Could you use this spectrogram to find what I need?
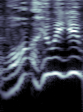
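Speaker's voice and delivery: jumps high in disbelief; mock shocked "who are you"; baffled stranger. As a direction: play the startled stranger in the elevator. Stranger baffled by ASMR pitch.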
